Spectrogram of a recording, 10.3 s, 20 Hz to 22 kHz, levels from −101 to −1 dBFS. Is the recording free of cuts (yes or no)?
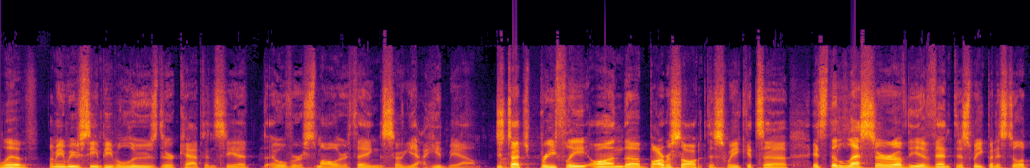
no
